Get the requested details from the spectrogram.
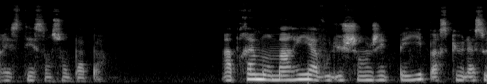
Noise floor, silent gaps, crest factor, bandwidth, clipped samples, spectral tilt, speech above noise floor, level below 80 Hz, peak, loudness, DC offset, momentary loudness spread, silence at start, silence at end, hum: -66 dBFS; none; 18 dB; 14 kHz; under 0.1%; -4 dB/octave; 42 dB; -74 dBFS; -6 dBFS; -23 LUFS; under 0.1%; 15 LU; 0 s; 0 s; none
